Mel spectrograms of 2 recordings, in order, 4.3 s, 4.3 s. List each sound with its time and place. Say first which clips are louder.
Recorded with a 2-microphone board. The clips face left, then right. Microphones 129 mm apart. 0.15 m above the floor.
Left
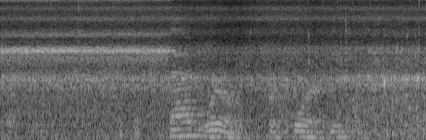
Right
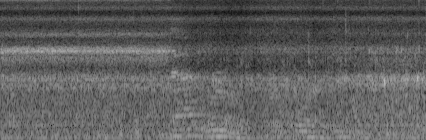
1.7 s a man speaking: left 4 dB; 40° left (ahead or behind), 5 m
